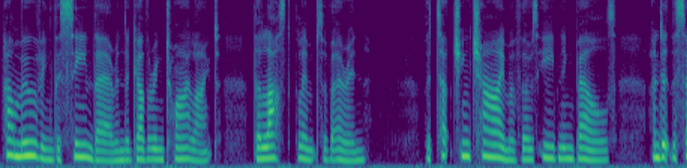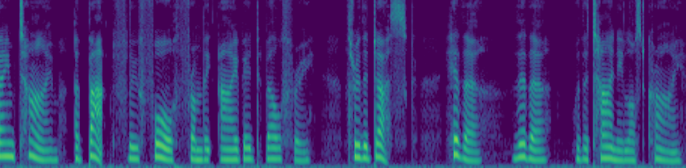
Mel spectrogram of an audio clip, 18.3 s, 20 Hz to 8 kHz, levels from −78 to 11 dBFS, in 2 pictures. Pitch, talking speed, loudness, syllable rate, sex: 190 Hz, 145 wpm, -19 LUFS, 4.2 syllables/s, female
